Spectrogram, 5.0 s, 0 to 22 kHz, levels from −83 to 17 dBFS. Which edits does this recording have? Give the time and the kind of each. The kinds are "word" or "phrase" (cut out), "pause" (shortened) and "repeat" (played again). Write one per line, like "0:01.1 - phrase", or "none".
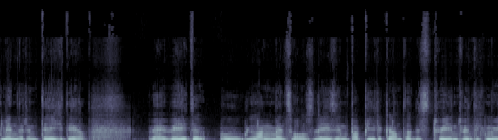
none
